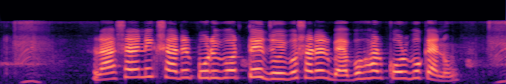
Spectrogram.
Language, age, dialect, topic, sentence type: Bengali, 18-24, Rajbangshi, agriculture, question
